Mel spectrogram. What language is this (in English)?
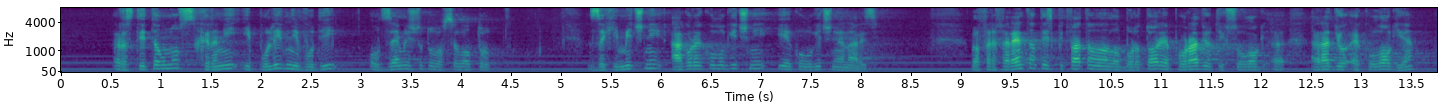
Bulgarian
